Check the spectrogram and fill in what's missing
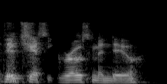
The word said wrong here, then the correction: Crossman: Oh, Jesse Grossman? – Crossman. I'm sorry, I said her name wrong.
